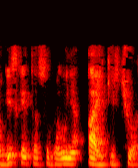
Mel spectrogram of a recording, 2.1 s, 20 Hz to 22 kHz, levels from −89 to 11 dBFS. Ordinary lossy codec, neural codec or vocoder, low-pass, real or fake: MP3, 32 kbps; none; 7.2 kHz; real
